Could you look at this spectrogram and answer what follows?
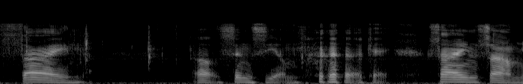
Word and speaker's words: sine: Sin sum. It's not sin sum. It's sine.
